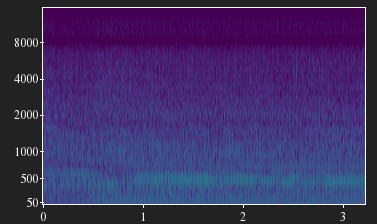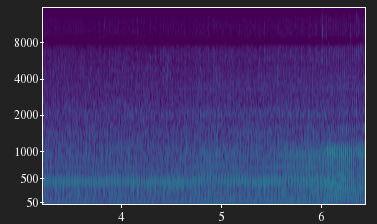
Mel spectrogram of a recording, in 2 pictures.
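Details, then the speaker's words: Weed Eater two-stroke leaf blower, previously a no-start that kept stalling, after turning the carburetor L screw out for more idle fuel: even, buzzy drone holds steady, then climbs cleanly with throttle; now starts and runs healthy. "And luckily with a bit of tuning and mainly adding more fuel with the L screw, it now starts and runs."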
